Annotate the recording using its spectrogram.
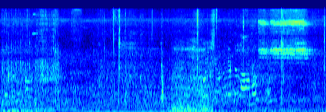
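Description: Motorcycle engine idling, low and steady, with faint voices talking in the background around the middle.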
